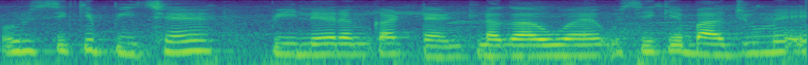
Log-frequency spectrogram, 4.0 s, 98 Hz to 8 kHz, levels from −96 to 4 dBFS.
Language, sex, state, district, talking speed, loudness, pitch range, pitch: Hindi, female, Gujarat, Valsad, 220 wpm, -16 LUFS, 190-235 Hz, 210 Hz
